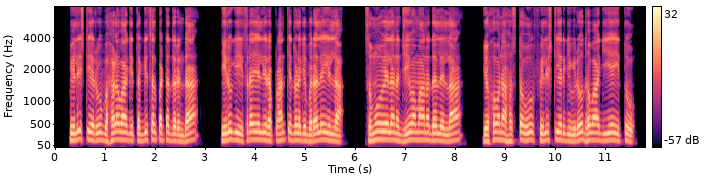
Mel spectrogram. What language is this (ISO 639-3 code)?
kan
